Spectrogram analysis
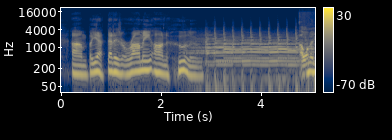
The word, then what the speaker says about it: Rami: I'm gonna say rammy it's Rami that's the that's how uh they the uh um Egyptians would pronounce it um and he's Egyptian so also speaking of Rami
